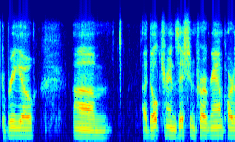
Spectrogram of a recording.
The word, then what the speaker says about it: Cabrillo: Paul is at the, we call it Cabrillo. I guess it's supposed to be pronounced Cabrillo.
